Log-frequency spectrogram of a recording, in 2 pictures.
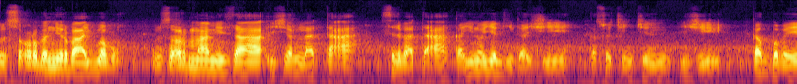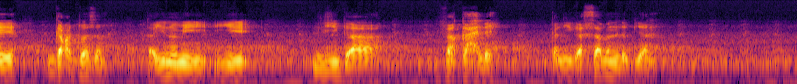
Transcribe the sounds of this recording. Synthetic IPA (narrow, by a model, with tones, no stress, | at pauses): kʊ˨lsʊ˦ʔʊ˦ɾɨ˦bɨ˦nɨ˦ɾɨ˦ba˨jɔ˦bʊ̰˨ | kʊ˨lsʊ˦ʔʊ˦ɾɨ˦bɨ˦maː˦mi˦zaː˦ʒɛ˦ɾɨ˦la˨ta̰˨ʔa̰˨ | sɨ˦lɨ˦ba˨ta̰˨ʔa˨ka˨ji˦no˦jɛ˦liː˨ɡa˨ʒeː˨˦ | ka˨so˦t͡ʃɪ˦nt͡ʃi˦nʒe˨ka˦ɡ͡bɔ˨bɨ˦ | ɡa˨ʔdɔ˦zɨ˨m | ka˨ji˦no˦mi˦jɛ˦ | liː˦ɡa˨ | va˨ka˨hɪ˨lɨ˨ | ka˨liː˨ɡa˨sa˦bɨ˦n˦lɨ˨bɛ˦nɨ˨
